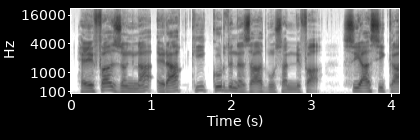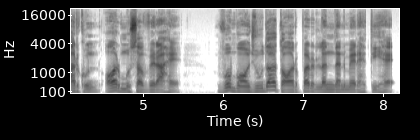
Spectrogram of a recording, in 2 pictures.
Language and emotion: Urdu, neutral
